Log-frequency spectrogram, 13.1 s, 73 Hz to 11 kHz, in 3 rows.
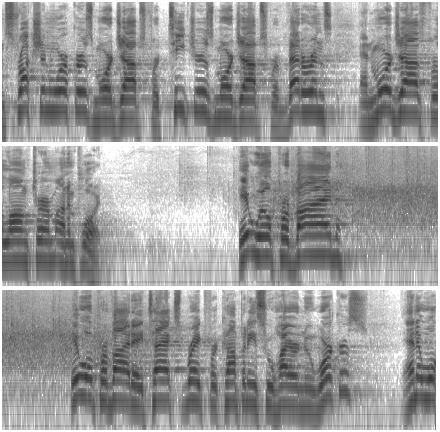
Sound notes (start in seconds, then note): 6.1 applause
